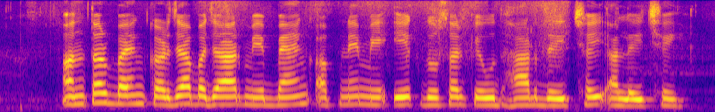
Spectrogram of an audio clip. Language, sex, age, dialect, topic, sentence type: Magahi, female, 46-50, Western, banking, statement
